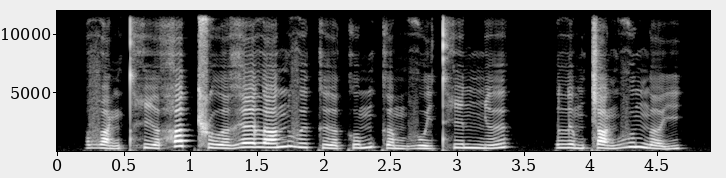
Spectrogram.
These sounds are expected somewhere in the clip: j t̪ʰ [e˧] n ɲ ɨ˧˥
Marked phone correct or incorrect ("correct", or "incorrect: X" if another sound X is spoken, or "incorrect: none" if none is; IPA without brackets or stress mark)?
incorrect: i˧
